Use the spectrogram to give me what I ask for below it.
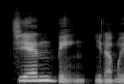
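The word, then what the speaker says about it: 煎饼: 비슷하다고 말씀드렸는데 한번 볼까요 중국에서는 지엔빙이라고 얘기합니다 젠빙 젠이라는 표현이니까 이게 제이나 예 젠 혹은 젠 m 정도로 예 발음될 수도 있을 가능성이 있겠습니다 어쨌든네 잼이라고 하고요 병자가 좀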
